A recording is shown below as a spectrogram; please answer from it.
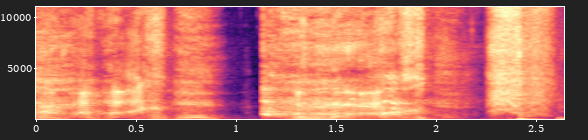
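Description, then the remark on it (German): Several loud coughs come in bursts: a harsh hacking run, a short pause, another long cough, then one final brief cough after a gap. There is voiced, throaty tone within the coughs. “Und die dürft ja auch weiterreden, während ich huste.”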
